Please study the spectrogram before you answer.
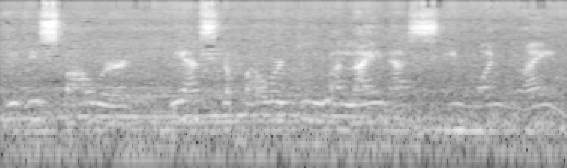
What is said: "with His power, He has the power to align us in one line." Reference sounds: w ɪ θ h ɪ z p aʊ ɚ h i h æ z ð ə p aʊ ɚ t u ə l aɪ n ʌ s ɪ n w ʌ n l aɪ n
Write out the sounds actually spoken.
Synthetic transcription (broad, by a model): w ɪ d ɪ s p aʊ ɚ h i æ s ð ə p aʊ ɚ t u ə l aɪ n ʌ s ɪ n w ʌ n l aɪ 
